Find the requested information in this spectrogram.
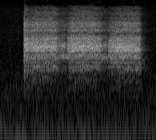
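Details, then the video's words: Scarlet macaw gives a loud, harsh, raspy squawk of about two seconds, breaking into three grating pulses that run together, made with its vocal box; faint background noise. "This is a scarlet macaw. Let's listen to their call."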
